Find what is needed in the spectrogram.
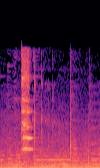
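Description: A tossed plastic ring clinks off the tops of the ring-toss bottles: one bright ringing clink about half a second in, then a lighter click about a second later, over background music.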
